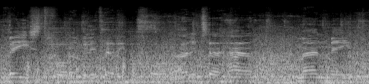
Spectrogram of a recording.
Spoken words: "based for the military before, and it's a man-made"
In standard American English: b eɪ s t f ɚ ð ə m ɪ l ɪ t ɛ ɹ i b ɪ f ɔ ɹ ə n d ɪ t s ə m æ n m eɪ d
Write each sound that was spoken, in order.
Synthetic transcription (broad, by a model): b eɪ s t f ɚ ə m ɪ l ɪ t ɛ ɹ i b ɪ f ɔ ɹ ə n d ɪ t s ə m æ n m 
